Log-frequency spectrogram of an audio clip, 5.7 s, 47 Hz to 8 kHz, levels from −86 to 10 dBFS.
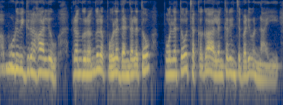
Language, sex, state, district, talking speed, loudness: Telugu, female, Telangana, Hyderabad, 85 wpm, -15 LUFS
